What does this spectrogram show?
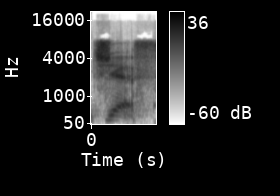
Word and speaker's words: GIF: is just a troll he knows that it's pronounced gift but the imager is one of those great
